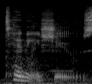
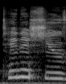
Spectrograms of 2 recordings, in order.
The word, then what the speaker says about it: tennis shoes: this one right now growing up I was always told that tennis shoes were pronounced tinny shoes not t e in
